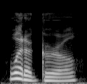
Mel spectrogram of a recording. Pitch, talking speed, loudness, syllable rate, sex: 195 Hz, 205 wpm, -16 LUFS, 4.4 syllables/s, female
